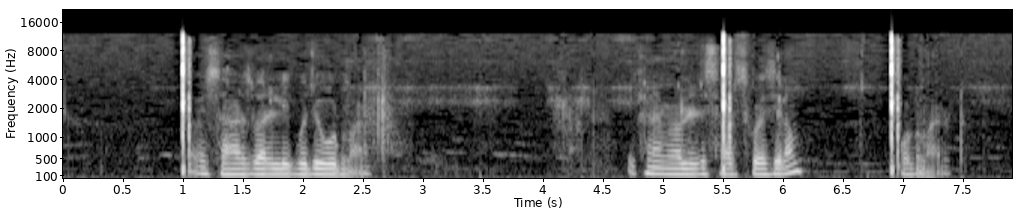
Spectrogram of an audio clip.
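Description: A computer mouse clicks sharply.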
